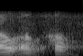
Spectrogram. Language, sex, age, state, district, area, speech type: Bodo, male, 45-60, Assam, Chirang, rural, conversation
